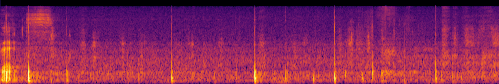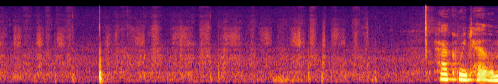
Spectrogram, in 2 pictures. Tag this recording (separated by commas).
Writing, Speech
